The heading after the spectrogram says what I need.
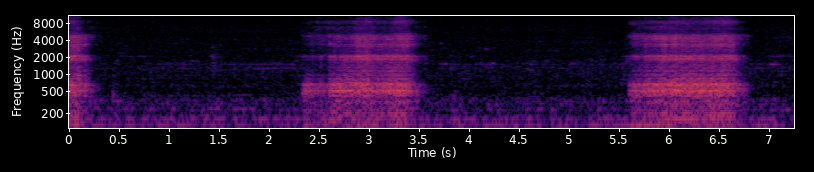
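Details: Snoring from a person described as "in a coma in Vegas": loud, rough snores with quiet pauses, about two snoring breaths in seven seconds; ordinary heavy snoring.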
